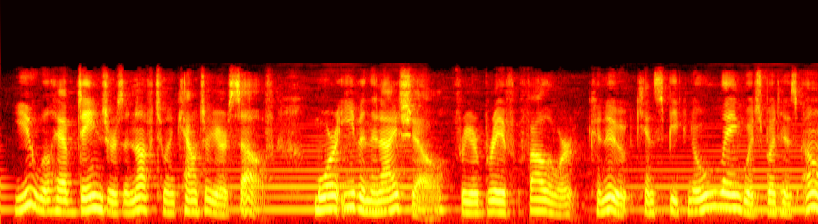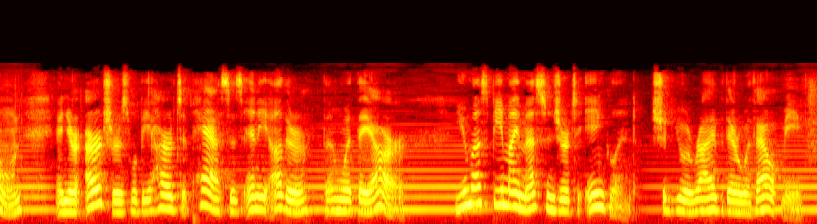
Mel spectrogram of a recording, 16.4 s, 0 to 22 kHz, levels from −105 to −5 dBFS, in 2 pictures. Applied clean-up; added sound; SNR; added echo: none; Bowed string instrument; 14 dB; none.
